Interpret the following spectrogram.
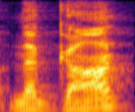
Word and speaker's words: Nagant: This is a real gun, the Nagant M1895 revolver, but there's a T on the end of it that might be silent. Yeah, and the English pronunciation, they've got them just pronouncing it Nagan.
